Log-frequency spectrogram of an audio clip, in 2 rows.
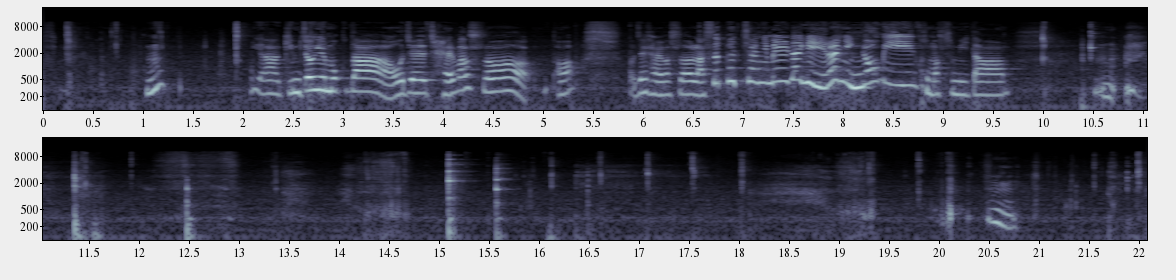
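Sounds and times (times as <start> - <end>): mouth sounds of eating: 16.1 - 22.0.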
